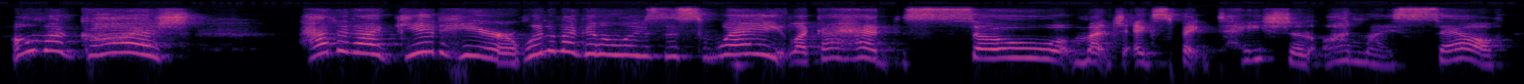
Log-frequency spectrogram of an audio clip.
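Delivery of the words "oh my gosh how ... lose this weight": high, frantic inner voice; high-pitched mock dismay at the mirror; mock panic. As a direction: squeal it in horror at yourself. Retold self-critical panic at mirror.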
